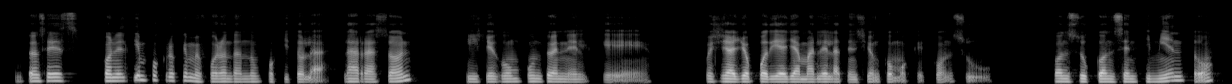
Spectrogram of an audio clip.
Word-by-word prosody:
Entonces, 165 - 0 0.2
con 165 -1 +4
el 165 0 0
tiempo, 205 +2 -1
creo 175 -3 -3
que 180 - -1
me 145 -5 +1
fueron 135 0 0
dando 130 0 -2
un 130 - -7
poquito 120 -2 -4
la - - -4
la 135 0 +2
razón, 135 - +1 0.5
y 125 -1 -4
llegó 130 0 0
un 135 0 0
punto 135 0 0
en 125 -1 +1
el 120 0 -4
que, - - -8 0.5
pues, 130 0 -4
ya 135 -1 +7
yo 130 +1 +5
podía 125 -1 +6
llamarle 125 0 +3
la 120 - +1
atención 115 -1 -4
como - - -3
que - - -15
con - - -7
su - - -11 0.6
con 135 -1 +3
su 135 +1 +1
consentimiento, 135 +8 +1
130 Hz, 170 wpm, -23 LUFS, 125-155 Hz, 0.6 s, ya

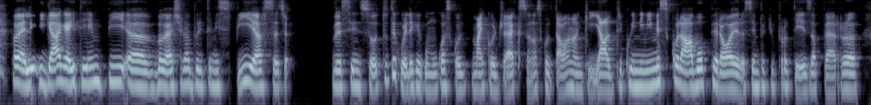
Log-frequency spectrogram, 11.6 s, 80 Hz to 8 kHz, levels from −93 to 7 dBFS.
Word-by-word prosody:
Va 220 - +4
beh, 185 -4 +7
Lady 200 +2 +4
Gaga 210 +3 +7
ai 200 +3 +5
tempi. 215 +1 -1
uhm, 180 -4 +3
va 195 - +1
beh, 175 -1 +5
c'era 195 +2 -4
Britney 185 0 -5
Spears; 180 -1 0
cioè, - - -11 0.5
nel 180 -1 -2
senso, 180 -3 -4
tutte 240 - -4
quelle 165 +3 0
che 175 -1 -3
comunque 160 +3 -5
ascol 170 -3 -7
Michael 160 0 -1
Jackson, 155 +1 -2
ascoltavano 160 0 -5
anche 155 -2 -8
gli - - -4
altri, 155 +2 +1
quindi 180 0 -2
mi 180 +1 -2
mescolavo 195 -2 +2
però 180 -6 +2
ero 160 -2 0
sempre 180 +1 -6
più 180 -1 -15
protesa 165 -4 -5
per 160 +1 -3
180 Hz, 180 wpm, -24 LUFS, 165-195 Hz, 0.5 s, beh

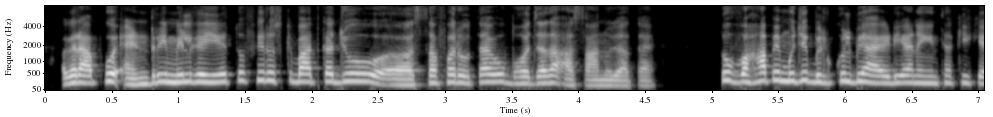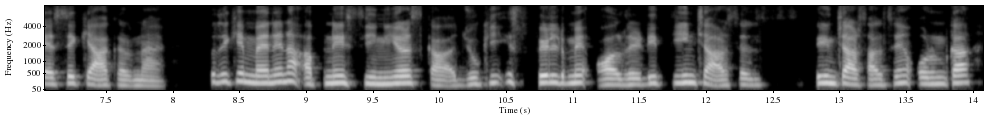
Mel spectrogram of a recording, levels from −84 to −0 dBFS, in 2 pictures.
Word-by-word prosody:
अगर 210 +4 +5
आपको 210 +4 +6
एंट्री 180 +5 +1
मिल 225 +1 +4
गई 230 -1 +4
है 230 - +3
तो 255 +3 -5
फिर 270 +1 -3
उसके 260 -2 -4
बाद 235 -1 +4
का 240 - +2
जो 245 +1 +2
अ, 155 -1 +4
सफ़र 205 +8 0
होता 205 +2 0
है 230 - +4
वो 230 - +3
बहुत 190 -1 -1
ज़्यादा 200 +2 +3
आसान 150 -4 -3
हो 140 - -3
जाता 135 -1 -5
है। 130 - -11 0.5
तो 270 - +2
वहाँ 235 +2 +4
पे 275 +1 +1
मुझे 255 +1 +2
बिल्कुल 225 +2 -1
भी 245 - +2
आइडिया 210 -1 +2
नहीं 200 -1 -2
था 205 - -5
कि 205 +1 -9
कैसे 185 0 -2
क्या 150 -6 0
करना 140 -2 -6
है? 125 - -13 0.3
तो 230 - -6
देखिए 235 +2 -2
मैंने 210 0 +1
ना 245 - +1
अपने 195 +4 -1
सीनियर्स 195 +1 -1
का 145 -4 -3
जो 155 +6 -7
कि 200 +5 -8
इस 210 -1 -9
फ़ील्ड 210 0 +2
में 210 +1 0
ऑलरेडी 160 +4 -1
3-4 200 -5 -2
सेल 155 0 -8
स - - -22 0.4
3-4 195 -3 +2
साल 150 0 -4
से 175 - -9
हैं 210 - -2
और 180 - -1
उनका 180 +4 +1
200 Hz, 250 wpm, -21 LUFS, 170-225 Hz, 0.5 s, आपको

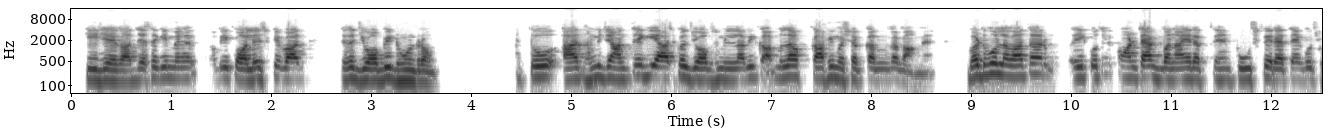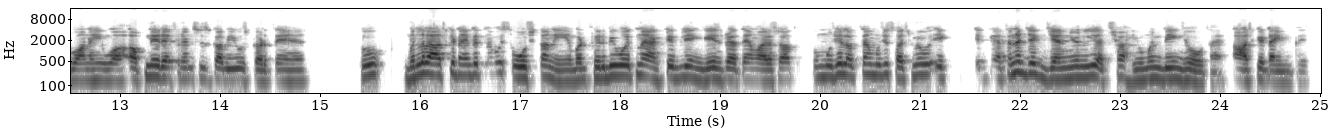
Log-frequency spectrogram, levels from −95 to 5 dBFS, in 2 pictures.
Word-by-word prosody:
कीजिएगा। 140 -2 +1
जैसे 165 +2 -4
कि 170 - -4
मैं 165 -1 -6
अभी 170 - -10
कॉलेज 155 0 +2
के 180 - -6
बाद 160 0 +5 0.4
जैसे 165 +2 0
जॉब 150 -1 +5
भी 170 - +5
ढूँढ 140 -1 0
रहा 135 - +2
हूँ 120 - -11 0.9
तो 180 - +3 0.3
आज 160 +1 +6
हम 165 +5 -4
जानते 160 0 +1
हैं 195 - -2
कि 195 - +2
आजकल 175 +1 +5
जॉब्स 155 -2 +1
मिलना 155 0 -2
भी 175 - -3
का - - +2
मतलब 185 +2 +3
काफ़ी 165 +1 +5
मशक्कत 155 -1 -3
का 160 - +1
काम 215 +6 -3
है। - - -14 0.4
बट 185 +2 +3
वो 220 +2 +5
लगातार 200 +1 +4 0.3
एक 175 0 -2
होता 185 +2 -6
है - - -27
कॉन्टैक्ट 180 +1 +3
बनाए 155 0 +1
रखते 160 0 -4
हैं 155 0 -8
पूछते 155 +3 -3
रहते 155 -1 +1
हैं 155 - -6
कुछ 165 -1 -10
हुआ, 150 0 +1
नहीं 145 0 -7
हुआ 145 0 -1
अपने 190 0 +2
रेफेरेंसेज़ 165 -1 -4
का 160 - +2
भी 155 0 -3
यूज़ 155 -1 -5
करते 140 0 -3
हैं। 140 0 -5 0.6
तो 200 +2 -1 0.2
मतलब 210 +7 +3
आज 205 0 +7
के 230 - -1
टाइम 205 -2 -2
पे - - -3
इतना 215 +1 -19
कोई 235 0 -7
सोचता 175 -1 0
नहीं 145 -5 -6
है 140 - -6
बट 155 0 -3
फ़िर 170 0 0
भी 190 +2 +3
वो 195 0 +4
इतना 195 0 +1
एक्टिवली 175 +3 -2
एन्गेज्ड 160 -1 -2
रहते 155 0 0
हैं 155 - -4
हमारे 145 -1 +1
साथ। 155 +2 -2
तो 155 +2 -20
मुझे 185 +3 0
लगता 200 +1 -2
है 210 - -4
मुझे 205 +1 -5
सच 170 -4 -3
में 200 - -5
वो 210 - -1
एक 175 -5 -6 0.3
एक 165 - -19
कहते 170 +3 -6
ना 250 - +7
ज 225 - -5
एक 215 -6 0
जेनुइनली 170 +4 0
अच्छा 185 - -3
ह्यूमन 155 +4 -5
बीइंग 160 -1 -1
जो 150 -2 -1
होता 130 -2 -6
है - - -14 0.2
आज 145 - +2
के 160 - 0
टाइम 130 -2 -1
पे। 130 -1 -23
165 Hz, 245 wpm, -22 LUFS, 155-185 Hz, 0.9 s, आज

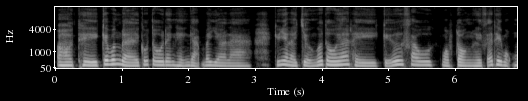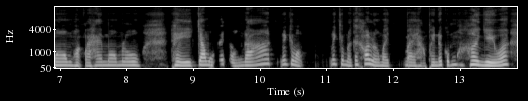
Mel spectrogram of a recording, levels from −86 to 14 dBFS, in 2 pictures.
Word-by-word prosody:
Ờ, 195 -2 +4
thì 190 -2 +4
cái 245 +6 +5
vấn 260 +1 +4
đề 175 -6 +3
của 225 +4 -1
tui 215 -2 +2
đang 205 -1 -1
hiện 180 -2 -2
gặp 175 0 -3
bây 195 -2 -1
giờ 175 -2 -1
là, 165 -1 -6 0.4
kiểu 220 +1 0
như 230 - +4
là, 185 -4 +1
trường 175 -4 -1
của 215 - +3
tui 220 -2 +4
á, 240 +2 +3
thì, 165 -3 -1
kiểu, 210 +10 +2
sau 210 -3 -1
1 170 -2 -3
tuần 175 -3 +1
thì 170 - +1
sẽ 200 +3 +1
thi 225 -2 +4
1 180 -2 -5
môn 195 -1 0
hoặc 180 -1 -4
là 175 - -3
2 190 +4 -5
môn 200 0 -3
luôn. 200 -1 -1 0.5
Thì 185 -2 +2
trong 215 -1 +4
một 200 - -2
cái 255 - -5
tuần 175 -2 -7
đó, 220 +8 -1
nói 250 +2 -4
chung 245 - 0
một 185 -6 -4 0.4
nói 260 +1 -4
chung 250 -5 -3
là 185 - -3
cái 230 +6 -3
khối 275 +6 +2
lượng 200 -8 0
bài 170 -1 -2 0.2
bài 180 -4 -3
học 165 -2 -9
thì 185 - -1
nó 205 +4 0
cũng 220 +1 -3
hơi 235 0 +4
nhiều 190 -2 +5
á. 235 +4 +3
195 Hz, 255 wpm, -20 LUFS, 180-220 Hz, 0.5 s, cái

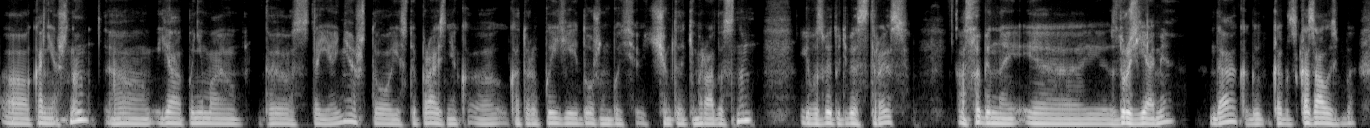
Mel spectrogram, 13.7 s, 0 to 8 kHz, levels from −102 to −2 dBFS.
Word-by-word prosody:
А 115 -6 -1
конечно, 165 - +2 0.2
э, 115 -2 -2
я 120 -1 0
понимаю 115 -2 -2 0.2
твоё 115 -1 -3
состояние, 110 - -3
что 115 -4 -4
если 105 -2 -5
праздник, 110 -2 -2
э, 115 -1 -7
который, 110 -1 -4
по 125 +4 0
идее, 115 0 -1
должен 110 -2 -2
быть 105 +2 -6 0.2
чем-то 110 0 -2
таким 105 +1 -1
радостным 115 - +1 0.4
и 125 - -2
вызовет 115 +1 +3
у - - +1
тебя 115 +2 +2
стресс, 125 +6 0 0.5
особенно 120 -4 +4
и, 125 +3 -3
э, 110 -1 +1 0.2
и - - -2
с 100 - -1
друзьями, 125 +5 +6 0.3
да, 130 +8 +2
как 105 -8 -7 0.2
как 115 -3 0
с 100 - -4
казалось 125 -3 +5
бы. 120 +3 -8
115 Hz, 160 wpm, -26 LUFS, 110-125 Hz, 0.5 s, друзьями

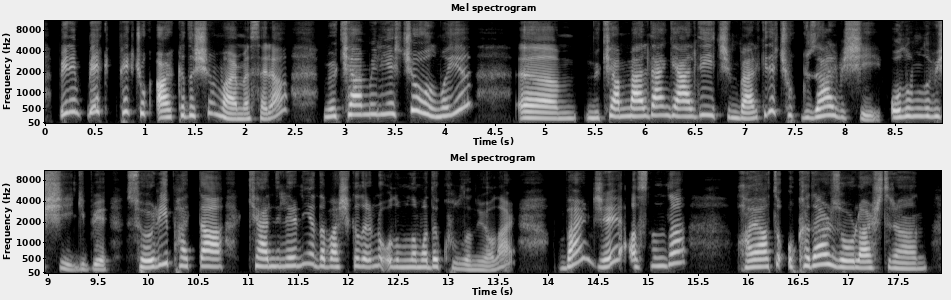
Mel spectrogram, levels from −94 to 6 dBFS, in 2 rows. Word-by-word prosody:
benim 365 0 -1
bek 410 - -1
pek 395 0 -3
çok 345 -1 -3
arkadaşım 275 +7 +3
var 170 -7 +5
mesela, 170 - -2 0.4
mükemmeliyetçi 310 - +1
olmayı, 300 - +1 0.6
emm, 185 -2 +4
mükemmelden 250 +7 +3
geldiği 250 +2 +3
için 220 -8 -5
belki 190 - +1
de 420 - 0
çok 285 - -9
güzel 250 +7 +3
bir 215 - -8
şey, 140 -9 -4
olumlu 250 +3 +1
bir - - 0
şey 185 -9 -2
gibi 155 -1 -6 0.2
söyleyip, 240 +9 +1
hatta 255 -2 +3 0.2
kendilerini 255 +3 0
ya 320 -6 -7
da 255 - 0
başkalarını 240 +1 -2
olumlamada 225 +1 -1
kullanıyorlar. 145 - -8 0.5
Bence 330 - 0
aslında 260 +10 -2 0.5
hayatı 235 +3 +2
o 240 - -4
kadar 285 +4 +3
zorlaştıran, 200 -5 -1
245 Hz, 125 wpm, -21 LUFS, 205-280 Hz, 0.6 s, var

